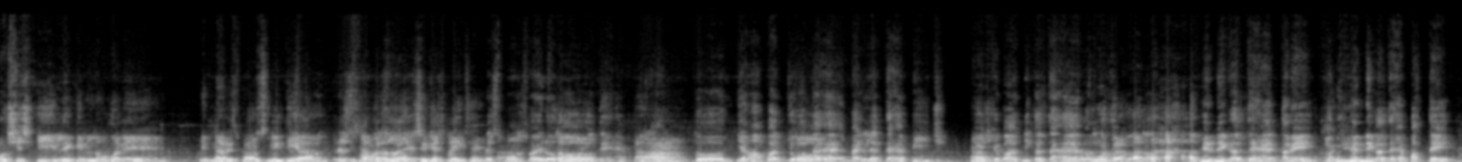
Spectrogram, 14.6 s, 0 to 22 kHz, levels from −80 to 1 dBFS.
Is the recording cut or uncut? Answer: uncut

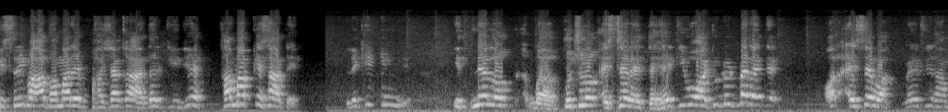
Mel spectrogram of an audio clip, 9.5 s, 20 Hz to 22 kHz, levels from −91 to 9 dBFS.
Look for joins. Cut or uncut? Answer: uncut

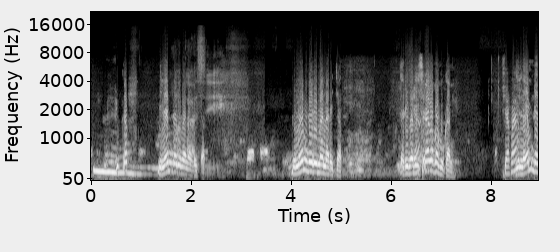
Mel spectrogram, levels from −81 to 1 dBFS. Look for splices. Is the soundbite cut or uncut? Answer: uncut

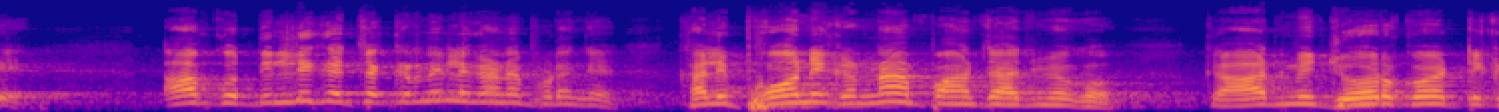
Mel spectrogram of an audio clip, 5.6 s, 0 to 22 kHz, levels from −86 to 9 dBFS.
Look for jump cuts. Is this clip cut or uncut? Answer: uncut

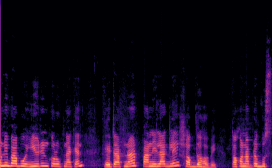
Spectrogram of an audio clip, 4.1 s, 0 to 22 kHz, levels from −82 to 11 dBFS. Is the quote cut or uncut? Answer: uncut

